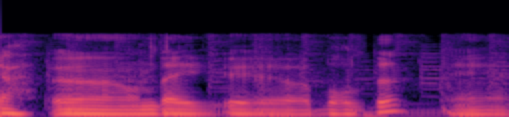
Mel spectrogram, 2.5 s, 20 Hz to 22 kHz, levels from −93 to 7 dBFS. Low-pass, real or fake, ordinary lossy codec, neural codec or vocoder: none; real; none; none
